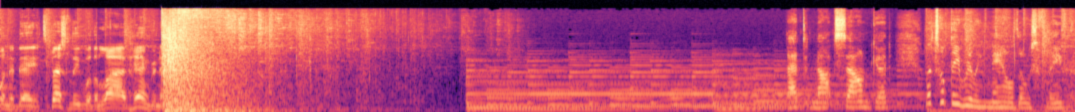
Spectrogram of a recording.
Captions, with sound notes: especially with a live hand grenade. [explosion] [sad music] - That did not sound good. Let's hope they really nail those flavors.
